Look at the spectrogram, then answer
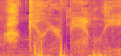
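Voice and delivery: unvoiced menacing whisper; creepy whisper.

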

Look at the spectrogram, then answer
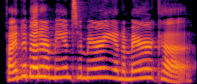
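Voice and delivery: high, loud, quick indignation; exasperated urging. Real, not acted. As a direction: urge her on loudly, fed up for her. Indignant on the young wife's behalf.

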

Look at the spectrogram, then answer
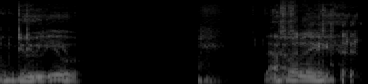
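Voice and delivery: talking through hiccups; hiccuping mid-sentence. Real, not acted. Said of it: "he got the hiccups".

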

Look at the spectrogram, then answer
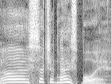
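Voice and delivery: very high, slow doting gush; sarcastic cooing. Retold or imitated. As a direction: gush over the little monster as if he were sweet. Mock grandparent cooing at awful kid.

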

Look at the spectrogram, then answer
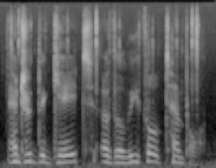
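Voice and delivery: ordinary delivery, nothing marked

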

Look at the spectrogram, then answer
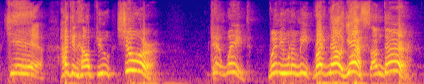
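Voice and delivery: high, loud, gushing yeses; can't wait, sound desperate to close; hammed-up eager seller; overeager salesperson. Shown as a demonstration. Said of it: "so eager, excited".

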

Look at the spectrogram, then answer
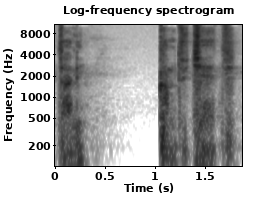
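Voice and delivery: hushed, almost whispered invitation; soft invite. Retold or imitated. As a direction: lean in and coax quietly. Quietly inviting the guy.

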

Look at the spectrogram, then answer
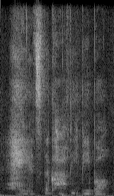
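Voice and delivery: unvoiced whisper so as not to wake him. Telling sleeping Zach who's calling, in a whisper. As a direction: hush it, he's asleep.

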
